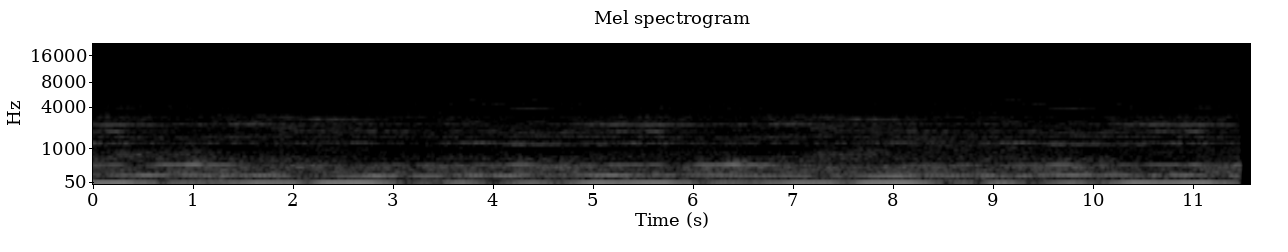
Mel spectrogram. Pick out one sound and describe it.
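A game's victory music plays with a swelling, ringing tone.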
